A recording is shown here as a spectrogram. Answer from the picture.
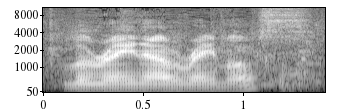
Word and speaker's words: Lorena Ramos: By the way, this is Miss Lorena Ramos. Yep. Did I pronounce that correctly? Yep.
